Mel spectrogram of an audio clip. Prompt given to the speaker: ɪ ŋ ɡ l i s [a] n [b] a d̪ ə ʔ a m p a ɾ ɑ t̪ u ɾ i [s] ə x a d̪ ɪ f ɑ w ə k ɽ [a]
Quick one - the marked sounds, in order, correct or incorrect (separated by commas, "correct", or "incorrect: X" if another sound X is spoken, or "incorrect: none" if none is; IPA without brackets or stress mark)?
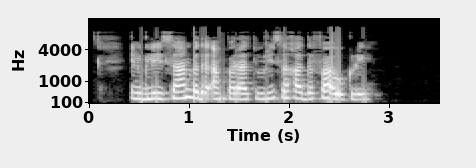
incorrect: ɑ, correct, correct, incorrect: i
